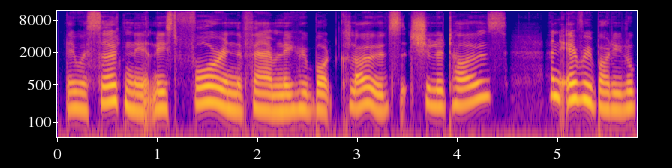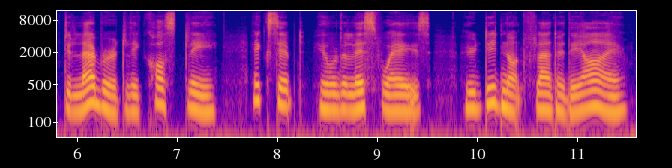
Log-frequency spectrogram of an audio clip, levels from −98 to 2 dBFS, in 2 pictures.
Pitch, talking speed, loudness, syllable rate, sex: 190 Hz, 145 wpm, -19 LUFS, 5.1 syllables/s, female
